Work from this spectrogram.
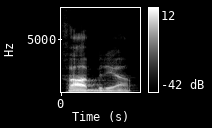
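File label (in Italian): "fabbria", vocabolario dialettale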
